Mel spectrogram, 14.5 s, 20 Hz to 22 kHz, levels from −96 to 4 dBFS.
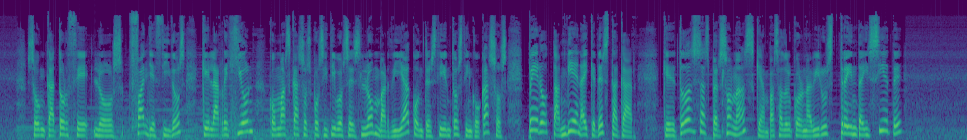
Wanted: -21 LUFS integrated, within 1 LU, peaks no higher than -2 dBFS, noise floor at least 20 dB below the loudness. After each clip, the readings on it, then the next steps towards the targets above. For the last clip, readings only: tick rate 33 per s; loudness -28.0 LUFS; peak level -11.0 dBFS; loudness target -21.0 LUFS
-> de-click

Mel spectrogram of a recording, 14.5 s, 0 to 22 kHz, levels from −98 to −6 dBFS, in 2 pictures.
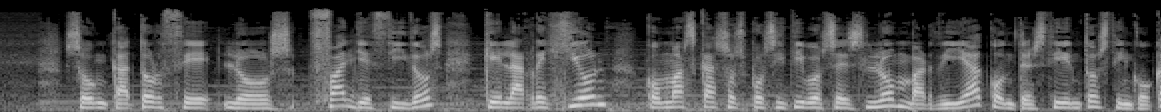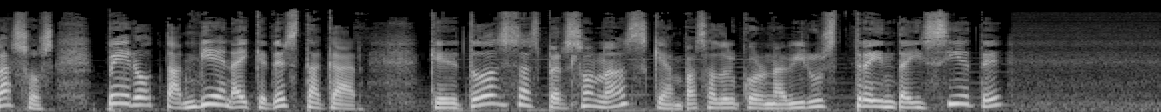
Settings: tick rate 0.069 per s; loudness -28.0 LUFS; peak level -11.0 dBFS; loudness target -21.0 LUFS
-> trim +7 dB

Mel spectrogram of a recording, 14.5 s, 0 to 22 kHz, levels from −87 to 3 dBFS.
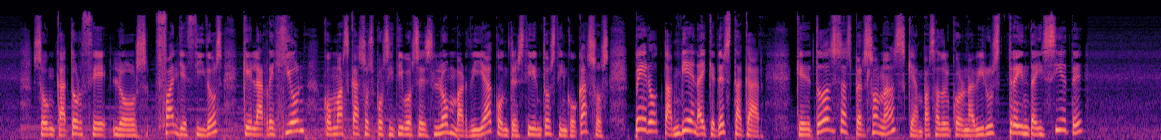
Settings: loudness -21.0 LUFS; peak level -4.0 dBFS; noise floor -47 dBFS

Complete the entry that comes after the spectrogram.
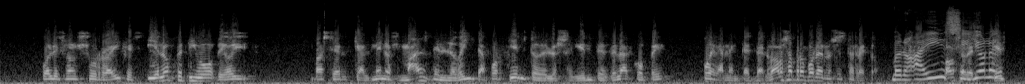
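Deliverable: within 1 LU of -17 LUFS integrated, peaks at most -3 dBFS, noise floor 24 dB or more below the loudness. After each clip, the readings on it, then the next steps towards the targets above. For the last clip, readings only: clipped samples 0.9%; clipping level -17.0 dBFS; noise floor -42 dBFS; noise floor target -51 dBFS; loudness -27.0 LUFS; peak level -17.0 dBFS; loudness target -17.0 LUFS
-> clip repair -17 dBFS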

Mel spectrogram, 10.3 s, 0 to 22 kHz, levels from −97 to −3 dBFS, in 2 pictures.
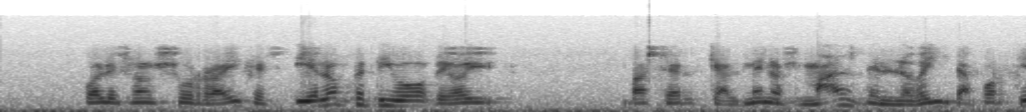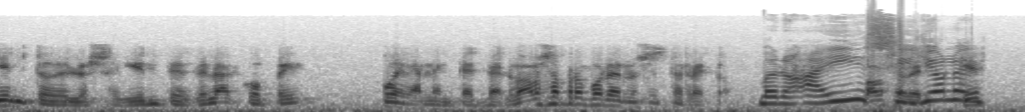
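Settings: clipped samples 0.0%; noise floor -42 dBFS; noise floor target -50 dBFS
-> noise print and reduce 8 dB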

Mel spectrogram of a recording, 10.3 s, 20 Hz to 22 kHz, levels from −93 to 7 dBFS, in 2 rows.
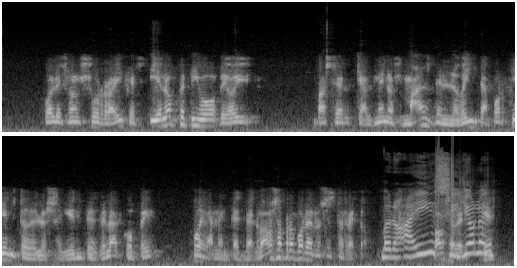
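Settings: noise floor -49 dBFS; noise floor target -50 dBFS
-> noise print and reduce 6 dB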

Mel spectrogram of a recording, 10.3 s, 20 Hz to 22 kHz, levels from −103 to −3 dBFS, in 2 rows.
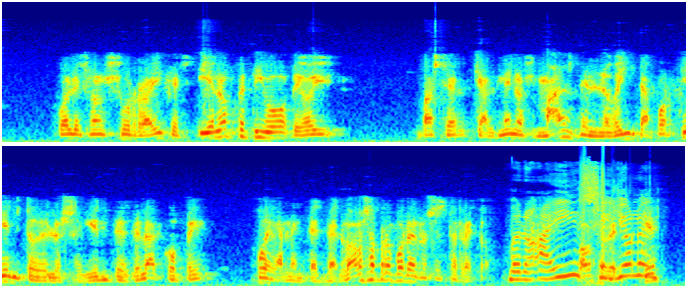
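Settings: noise floor -54 dBFS; loudness -26.0 LUFS; peak level -8.0 dBFS; loudness target -17.0 LUFS
-> trim +9 dB; peak limiter -3 dBFS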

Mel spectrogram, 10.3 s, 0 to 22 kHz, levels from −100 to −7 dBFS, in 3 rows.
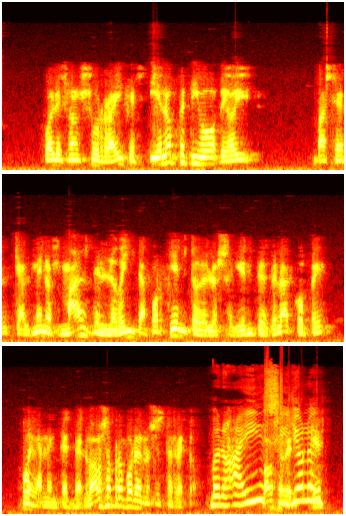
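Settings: loudness -17.5 LUFS; peak level -3.0 dBFS; noise floor -45 dBFS

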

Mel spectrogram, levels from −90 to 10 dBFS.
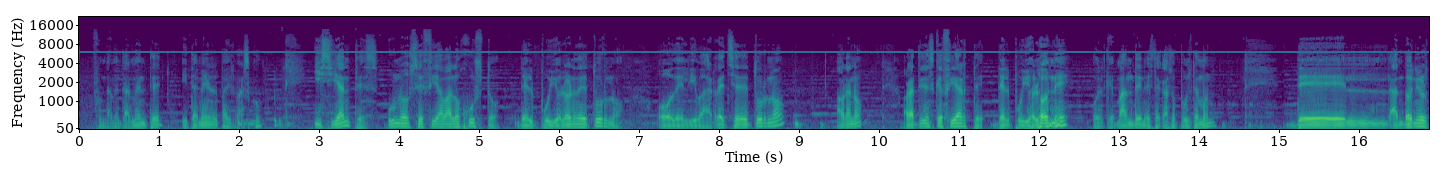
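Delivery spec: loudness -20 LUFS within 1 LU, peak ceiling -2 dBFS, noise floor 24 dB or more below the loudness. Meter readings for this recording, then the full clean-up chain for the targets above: steady tone 6 kHz; tone level -46 dBFS; loudness -26.0 LUFS; peak level -3.5 dBFS; loudness target -20.0 LUFS
-> band-stop 6 kHz, Q 30; trim +6 dB; peak limiter -2 dBFS

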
